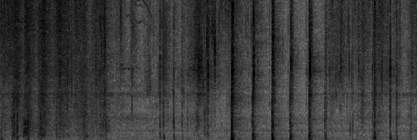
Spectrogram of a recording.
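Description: A red and white padded synthetic leather boxing focus mitt, held in one hand, is tapped with the fingertips of a latex-gloved hand. An uneven run of soft, dull, low thuds with no ring is heard, starting with faint crinkly rustling and growing into sharper, more distinct taps.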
